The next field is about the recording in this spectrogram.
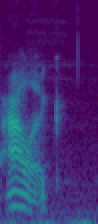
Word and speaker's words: Alec: But, yeah, did not see Alec Baldwin this week, but somebody else that I work with. Yeah, Alec. A-L-E-C. – Okay, she said it right. Like Alex.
